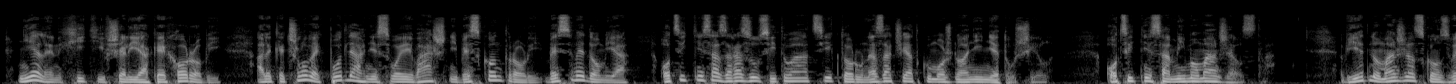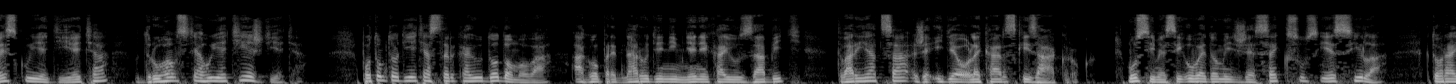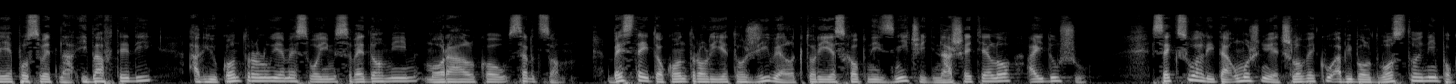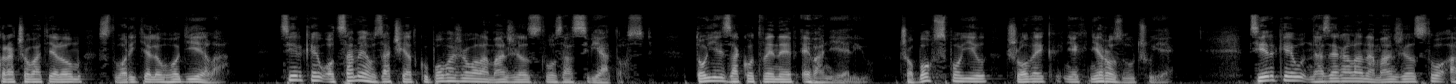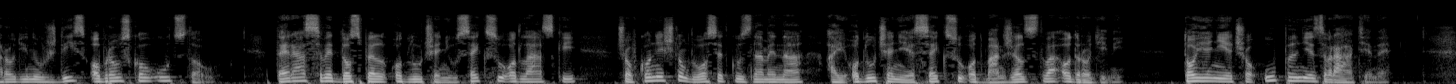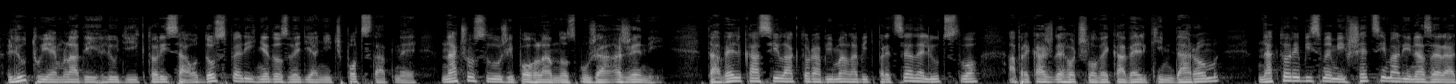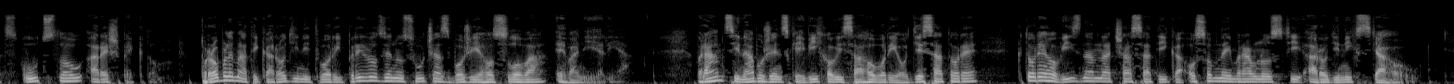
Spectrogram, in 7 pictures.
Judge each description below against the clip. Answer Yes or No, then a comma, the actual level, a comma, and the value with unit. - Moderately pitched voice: No, low, 125 Hz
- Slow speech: No, average, 135 wpm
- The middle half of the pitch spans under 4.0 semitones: No, average, 4.6 semitones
